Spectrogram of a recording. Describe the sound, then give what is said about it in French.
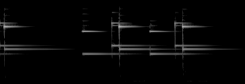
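A phone alarm ringtone plays a bright, chiming melody of quick bell-like notes in a repeating pattern, clear, with no voices over it. “Attendez, je vais mettre un réveil, parce que je sais pas comment faire écouter.”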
